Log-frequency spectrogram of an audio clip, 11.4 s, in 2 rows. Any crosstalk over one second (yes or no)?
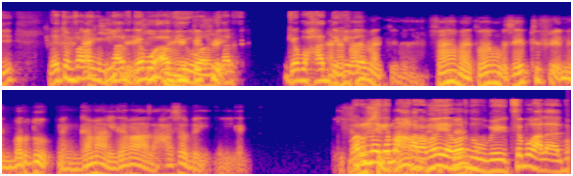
yes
